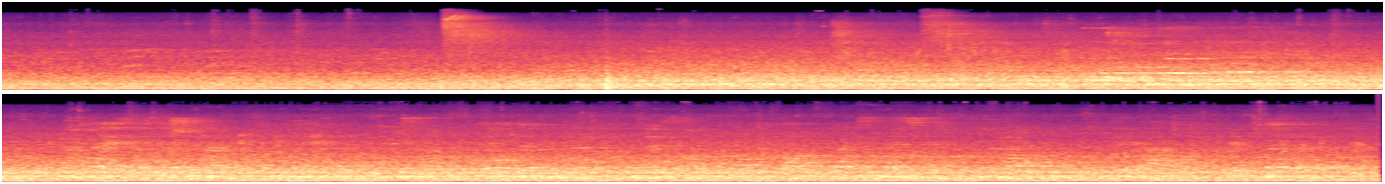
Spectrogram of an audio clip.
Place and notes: General atmosphere Gare Du Nord, Paris.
